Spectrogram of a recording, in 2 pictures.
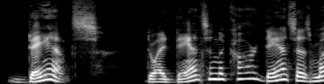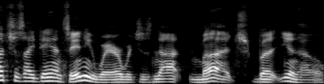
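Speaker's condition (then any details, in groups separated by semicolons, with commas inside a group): Cleft lip and palate; nose still slightly crooked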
